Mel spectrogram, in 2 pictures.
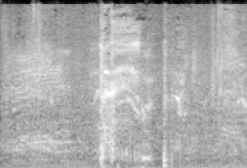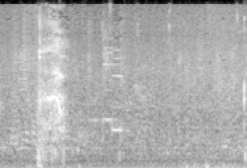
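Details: Two strong, harsh coughs break into an elderly former prime minister's speech at a rally in a large room with crowd noise; a severe cough.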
